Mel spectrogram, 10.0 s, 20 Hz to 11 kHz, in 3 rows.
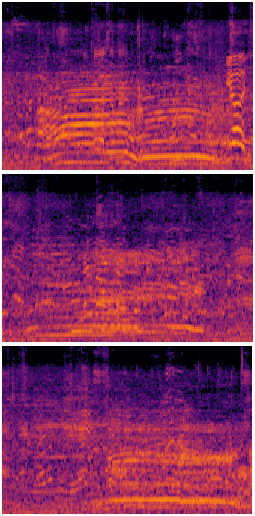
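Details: Cows with calves at Ambari cattle market, Dinajpur, Bangladesh, on Friday 17 January 2025: several long, drawn-out moos, each bending down at the end, one after another with little pause between them.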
